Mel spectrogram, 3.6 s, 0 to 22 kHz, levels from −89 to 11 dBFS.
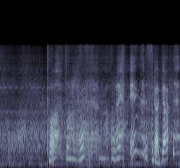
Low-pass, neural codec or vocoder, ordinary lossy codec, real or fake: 7.2 kHz; codec, 16 kHz, 0.7 kbps, FocalCodec; none; fake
